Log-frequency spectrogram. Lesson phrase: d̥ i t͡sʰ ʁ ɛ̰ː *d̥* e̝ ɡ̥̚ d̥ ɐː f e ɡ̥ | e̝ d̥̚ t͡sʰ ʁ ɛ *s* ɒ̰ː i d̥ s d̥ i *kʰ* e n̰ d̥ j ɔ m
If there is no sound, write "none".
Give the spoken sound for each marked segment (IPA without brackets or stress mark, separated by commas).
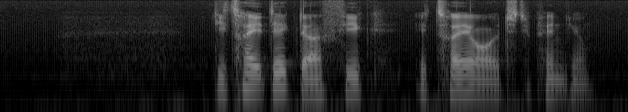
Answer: d̥, none, pʰ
